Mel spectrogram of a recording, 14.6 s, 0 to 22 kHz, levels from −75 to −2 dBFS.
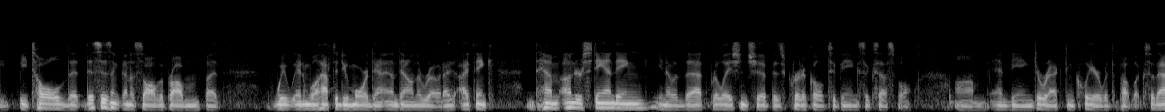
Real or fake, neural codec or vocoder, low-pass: real; none; 5.4 kHz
